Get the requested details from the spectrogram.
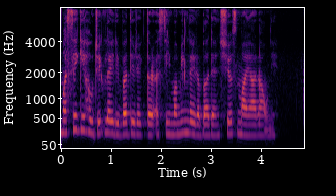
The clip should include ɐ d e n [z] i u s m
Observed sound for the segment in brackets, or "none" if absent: s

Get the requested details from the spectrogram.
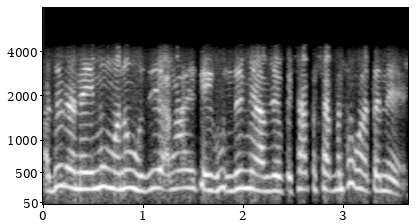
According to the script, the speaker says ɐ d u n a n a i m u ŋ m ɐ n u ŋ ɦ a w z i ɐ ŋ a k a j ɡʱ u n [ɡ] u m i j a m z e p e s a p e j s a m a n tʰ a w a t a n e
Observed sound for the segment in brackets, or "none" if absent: d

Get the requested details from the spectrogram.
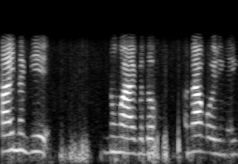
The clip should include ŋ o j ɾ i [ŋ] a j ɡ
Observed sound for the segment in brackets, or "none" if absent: ŋ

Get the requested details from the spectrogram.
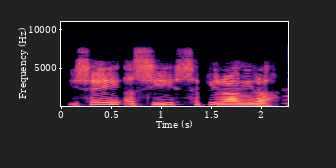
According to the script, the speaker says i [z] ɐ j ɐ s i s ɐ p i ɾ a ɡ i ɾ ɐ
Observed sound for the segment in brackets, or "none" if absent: s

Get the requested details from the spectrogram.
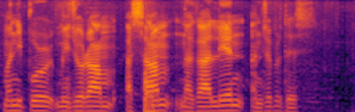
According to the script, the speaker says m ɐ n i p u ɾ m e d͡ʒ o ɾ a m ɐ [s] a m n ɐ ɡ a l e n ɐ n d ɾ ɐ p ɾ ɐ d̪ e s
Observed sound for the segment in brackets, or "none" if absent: s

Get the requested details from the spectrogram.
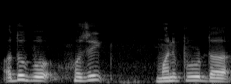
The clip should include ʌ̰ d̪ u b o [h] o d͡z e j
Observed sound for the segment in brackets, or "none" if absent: h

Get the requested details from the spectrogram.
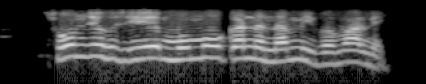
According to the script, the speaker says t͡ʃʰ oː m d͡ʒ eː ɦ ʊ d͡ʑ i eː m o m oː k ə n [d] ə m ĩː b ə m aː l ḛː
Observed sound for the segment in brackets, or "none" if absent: n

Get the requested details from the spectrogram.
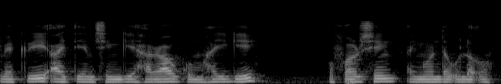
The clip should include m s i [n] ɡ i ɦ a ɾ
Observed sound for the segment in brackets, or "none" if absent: ŋ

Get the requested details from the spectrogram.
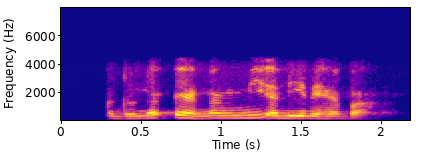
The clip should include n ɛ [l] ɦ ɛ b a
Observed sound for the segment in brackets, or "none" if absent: none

